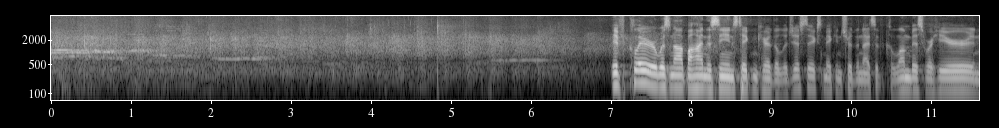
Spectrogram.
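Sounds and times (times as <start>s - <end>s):
audience clapping: 0.0s - 8.1s
speech: 7.0s - 11.6s.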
